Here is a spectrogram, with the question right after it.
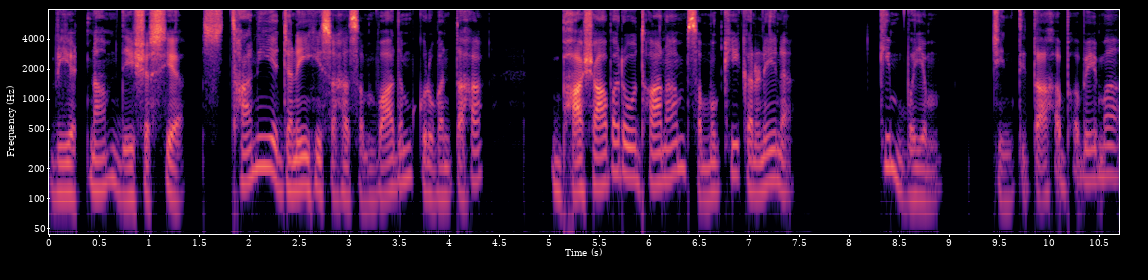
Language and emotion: Sanskrit, fearful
